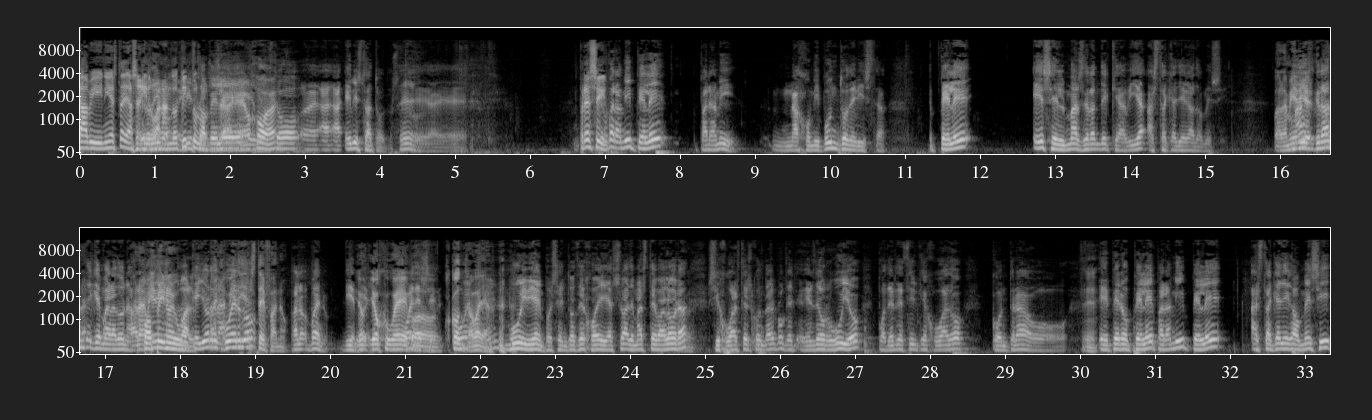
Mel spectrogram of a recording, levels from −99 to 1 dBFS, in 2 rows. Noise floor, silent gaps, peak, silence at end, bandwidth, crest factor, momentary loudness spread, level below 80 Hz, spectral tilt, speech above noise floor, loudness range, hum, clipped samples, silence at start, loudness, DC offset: -74 dBFS; none; -12 dBFS; 0 s; 11.5 kHz; 16 dB; 14 LU; -54 dBFS; -6 dB/octave; 46 dB; 8 LU; none; under 0.1%; 0 s; -28 LUFS; under 0.1%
